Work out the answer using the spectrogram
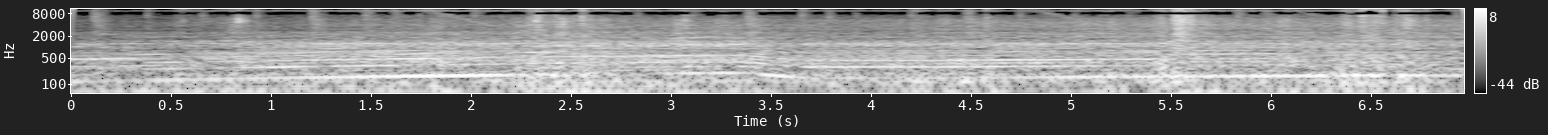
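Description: Mini Cooper's turbocharged four-cylinder engine heard from inside the cabin under hard acceleration, with road and tyre rumble beneath. The engine's pitch climbs for about three seconds, drops sharply as the automatic gearbox shifts up, then pulls on steadily.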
